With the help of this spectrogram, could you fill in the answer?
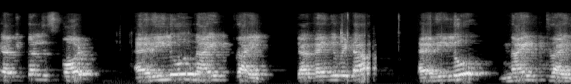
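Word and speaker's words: acrylonitrile: ठीक है, इसे हम क्या बोलते हैं बेटा, एरिलोनाइट्राइन, सो the spelling is ए सी आर वाई एलओ एन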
